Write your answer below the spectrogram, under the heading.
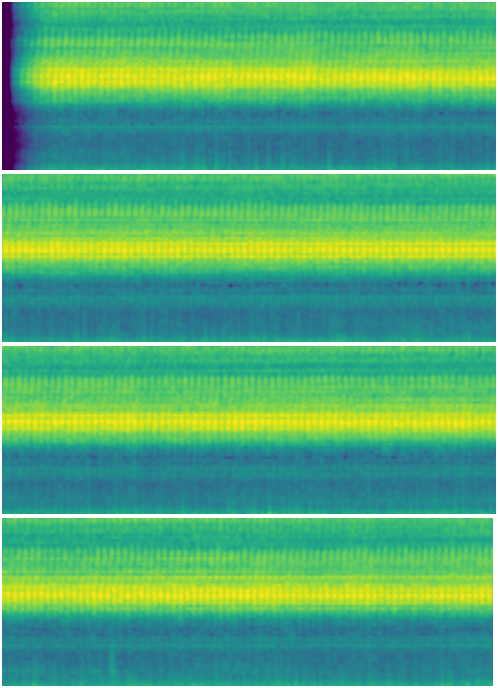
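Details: Large brown cicada singing on a cherry tree in a park: a continuous, loud, harsh sizzling drone that stays steady and unbroken throughout, with no other clear sounds.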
